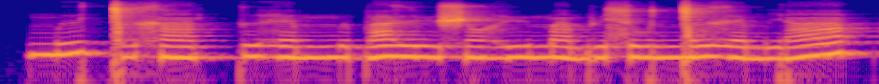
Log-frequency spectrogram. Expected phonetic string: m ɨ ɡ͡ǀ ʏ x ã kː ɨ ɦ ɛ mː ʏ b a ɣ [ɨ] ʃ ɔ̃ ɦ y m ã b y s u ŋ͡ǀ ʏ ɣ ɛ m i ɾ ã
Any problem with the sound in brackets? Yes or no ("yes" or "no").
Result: yes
